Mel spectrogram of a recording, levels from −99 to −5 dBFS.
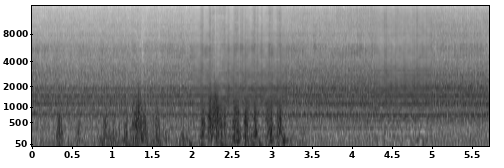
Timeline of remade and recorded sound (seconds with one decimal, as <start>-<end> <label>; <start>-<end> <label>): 0.0-2.0 recorded; 2.0-3.2 remade; 3.2-4.3 recorded; 4.3-5.0 remade; 5.0-5.7 recorded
